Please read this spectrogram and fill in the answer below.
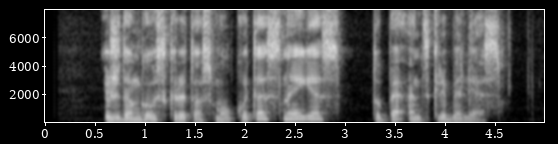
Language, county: Lithuanian, Klaipėda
